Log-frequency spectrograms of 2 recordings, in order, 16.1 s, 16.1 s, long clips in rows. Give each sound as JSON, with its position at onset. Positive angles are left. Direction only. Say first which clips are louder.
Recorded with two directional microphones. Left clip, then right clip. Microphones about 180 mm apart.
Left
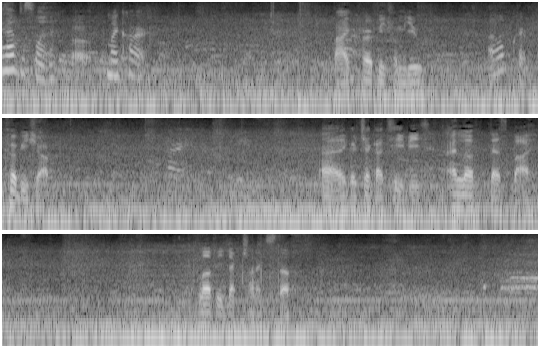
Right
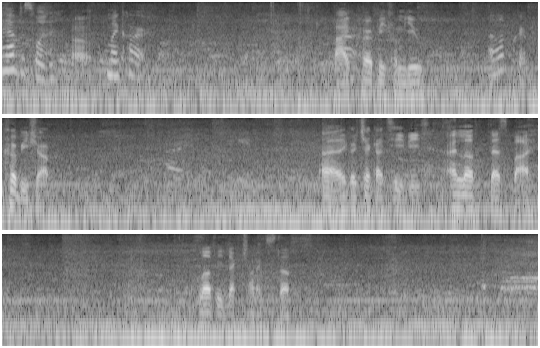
{"t": 0.0, "sound": "a woman's voice", "louder": "right 1 dB", "side_deg": 15}
{"t": 1.0, "sound": "speech", "louder": "right 1 dB", "side_deg": 0}
{"t": 3.3, "sound": "speech", "louder": "right 4 dB", "side_deg": 0}
{"t": 5.4, "sound": "speech", "louder": "right 4 dB", "side_deg": -15}
{"t": 8.5, "sound": "speech", "louder": "right 5 dB", "side_deg": -5}
{"t": 12.7, "sound": "speech", "louder": "right 3 dB", "side_deg": 5}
